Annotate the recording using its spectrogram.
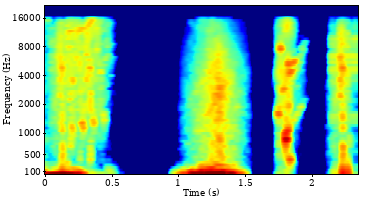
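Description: Sound effects of an animated logo intro: two whooshing bursts, each with a low thump, about a second apart, then two short quick sounds with a gliding pitch near the end.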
